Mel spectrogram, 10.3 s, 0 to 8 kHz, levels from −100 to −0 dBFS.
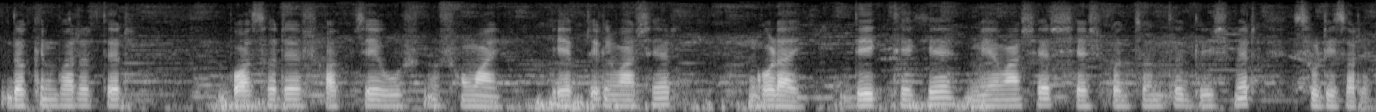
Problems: constant background noise, continuous background conversations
